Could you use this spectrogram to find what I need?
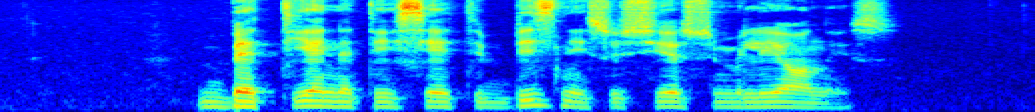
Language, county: Lithuanian, Klaipėda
